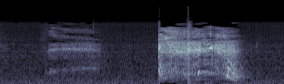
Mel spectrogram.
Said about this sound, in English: Oh my goodness, lots of coughs.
